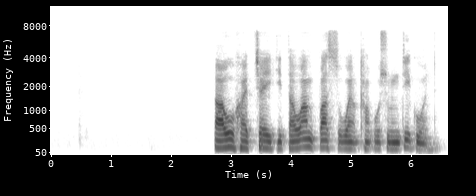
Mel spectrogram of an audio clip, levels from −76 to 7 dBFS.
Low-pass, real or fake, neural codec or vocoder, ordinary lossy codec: 7.2 kHz; fake; codec, 16 kHz, 0.5 kbps, FunCodec, trained on Chinese and English, 25 frames a second; AAC, 48 kbps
